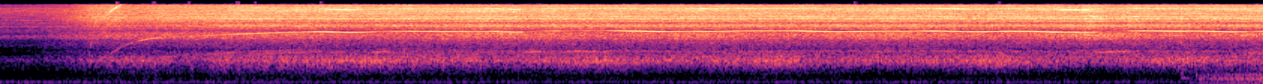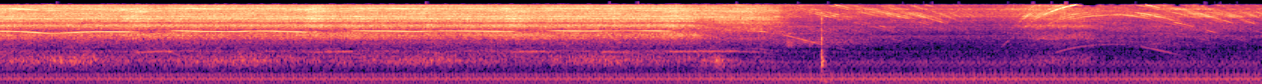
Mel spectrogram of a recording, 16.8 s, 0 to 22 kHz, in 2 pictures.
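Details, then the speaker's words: Steady high-pitched whine of a high-speed dental handpiece, then lower machine hum, while lowering the margin and reducing the incisal edge to about 2 mm during preparation of tooth 1 for a PFM crown; dental drill. "Okay, we lower down the margin, and then I will reduce the incisal part to almost almost 2 mm."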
